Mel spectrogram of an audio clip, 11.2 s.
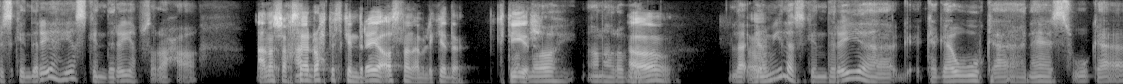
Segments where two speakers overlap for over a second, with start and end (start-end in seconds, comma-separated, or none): none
